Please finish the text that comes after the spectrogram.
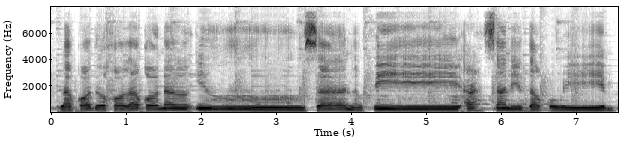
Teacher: Huruf dal itu qalqalah jadi dipantul.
